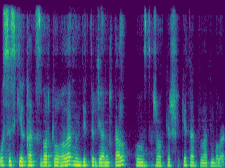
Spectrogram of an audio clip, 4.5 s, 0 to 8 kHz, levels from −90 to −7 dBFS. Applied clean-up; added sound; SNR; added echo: neural mask model DeepFilterNet 3.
